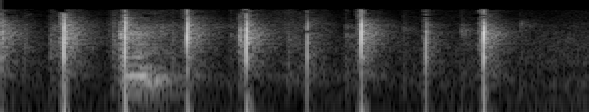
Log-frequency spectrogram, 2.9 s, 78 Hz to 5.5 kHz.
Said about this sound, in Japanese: 3歳の誕生日を迎えられましたので、盛大な拍手でお祝いします。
